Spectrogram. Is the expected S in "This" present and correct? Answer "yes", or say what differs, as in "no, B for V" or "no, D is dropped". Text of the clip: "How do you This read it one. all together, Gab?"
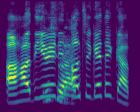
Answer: no, S is dropped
